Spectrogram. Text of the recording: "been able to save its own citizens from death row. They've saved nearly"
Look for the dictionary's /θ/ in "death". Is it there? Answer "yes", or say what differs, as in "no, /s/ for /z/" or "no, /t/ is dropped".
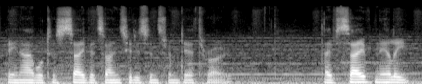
yes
